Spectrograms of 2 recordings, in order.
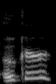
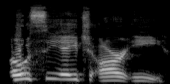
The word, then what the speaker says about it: ochre: ooze great and jelly ooker jelly i don't know how you say how do you spell it o c h r e ochre ochre jelly ochre jelly ochre so yeah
